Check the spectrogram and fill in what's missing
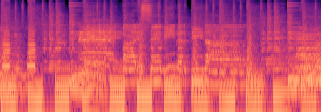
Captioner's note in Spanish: Sonido de gato; Bocina; Sonido de oveja; Sonido de vaca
